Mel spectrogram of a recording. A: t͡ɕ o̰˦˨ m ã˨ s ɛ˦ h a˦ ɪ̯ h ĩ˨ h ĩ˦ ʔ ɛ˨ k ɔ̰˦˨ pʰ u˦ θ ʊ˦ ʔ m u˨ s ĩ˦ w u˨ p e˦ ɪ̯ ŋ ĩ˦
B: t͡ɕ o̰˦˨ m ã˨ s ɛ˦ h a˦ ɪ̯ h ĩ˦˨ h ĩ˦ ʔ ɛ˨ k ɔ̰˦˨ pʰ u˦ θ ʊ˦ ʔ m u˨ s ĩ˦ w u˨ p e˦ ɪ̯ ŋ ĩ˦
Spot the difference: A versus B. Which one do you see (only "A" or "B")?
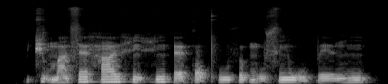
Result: B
